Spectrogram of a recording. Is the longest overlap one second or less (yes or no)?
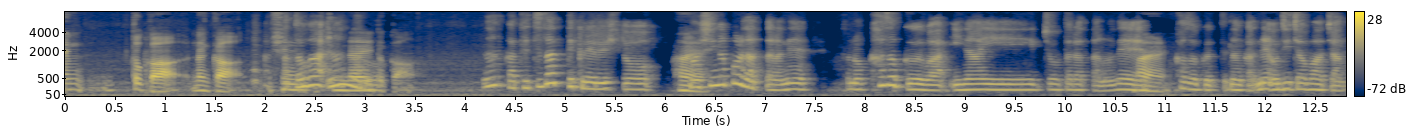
no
